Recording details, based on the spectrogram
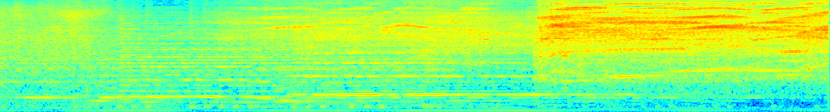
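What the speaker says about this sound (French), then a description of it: "Apportez des scies électriques," A power saw grinds and whines steadily through material, the pitch shifting as it bites, with a harsher, brighter cutting tone partway through.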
